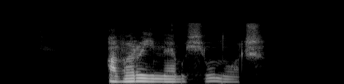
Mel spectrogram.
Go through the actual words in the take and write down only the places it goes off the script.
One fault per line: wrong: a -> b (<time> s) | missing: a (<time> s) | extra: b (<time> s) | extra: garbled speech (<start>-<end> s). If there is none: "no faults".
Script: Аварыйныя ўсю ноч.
no faults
